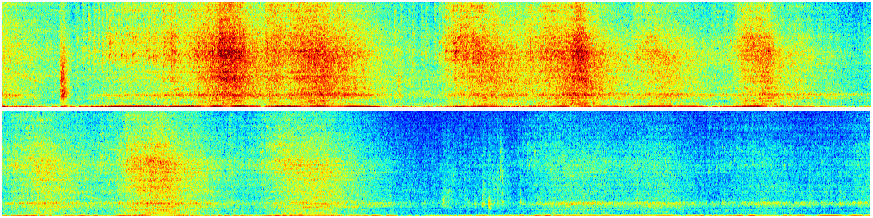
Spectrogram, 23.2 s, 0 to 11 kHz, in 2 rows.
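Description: A 1991 Toyota Celica GT engine revs repeatedly in strong, rhythmic surges while the car pulls out onto the road, close and loud, with no talking over it.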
